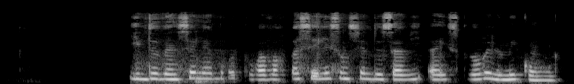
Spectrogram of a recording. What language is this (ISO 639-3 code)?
fra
